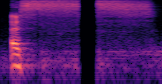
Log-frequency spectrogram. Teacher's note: All I want you to focus on is the abundant flow of air caused by the opening of the vocal cord, causing a whisper sound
